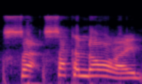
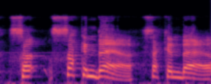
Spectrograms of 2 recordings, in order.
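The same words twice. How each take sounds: First: Secondare said haltingly, slow and anglicised; bad pronunciation. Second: Secondaire said slowly in a French accent. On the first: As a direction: stumble slowly through Secondare. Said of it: "that's a really bad pronunciation". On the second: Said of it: "put the best French accent on". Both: Shown as a demonstration.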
